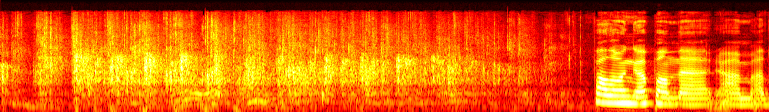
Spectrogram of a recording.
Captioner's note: audience applaud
